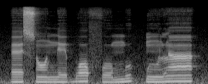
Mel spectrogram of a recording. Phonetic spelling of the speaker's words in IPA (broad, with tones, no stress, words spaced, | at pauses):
ɛ˨sɔ̃˨ne˨bɔ˧ fo˨mu˨˦ k͡pũ˧ lã˦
